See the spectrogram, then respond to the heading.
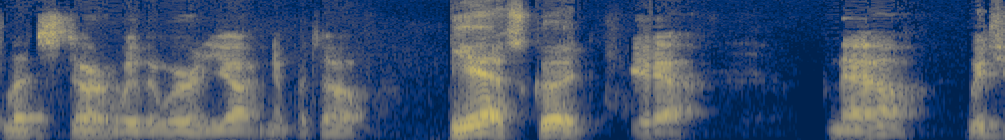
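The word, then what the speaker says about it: Yoknapatawpha: probably have pronounced it they would pronounce every syllable equally dean said that william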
